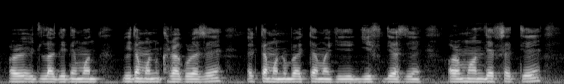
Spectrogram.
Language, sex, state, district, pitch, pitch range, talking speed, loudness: Nagamese, male, Nagaland, Kohima, 130 Hz, 125-130 Hz, 255 wpm, -15 LUFS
